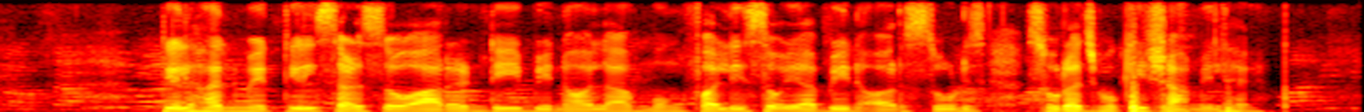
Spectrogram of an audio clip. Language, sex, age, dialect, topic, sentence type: Hindi, female, 25-30, Marwari Dhudhari, agriculture, statement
